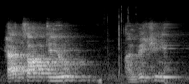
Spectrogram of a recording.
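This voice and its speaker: A man's voice: sits high, wildly swooping pitch, normal speed, pushed and bright. A man hosting an event, thanking a guest in formal, courteous words. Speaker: event host. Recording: very echoey, distant, faint hiss.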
